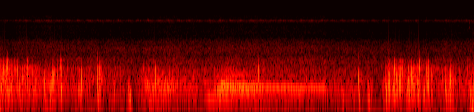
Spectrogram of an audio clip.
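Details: Crackles from an abnormal breath sounds teaching clip: brief popping, crackling sounds in breath phases, like bubbling water, linked to secretions in the airways.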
